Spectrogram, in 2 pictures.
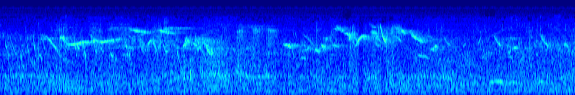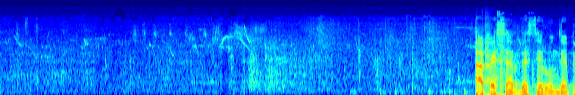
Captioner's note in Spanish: sonidos selváticos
